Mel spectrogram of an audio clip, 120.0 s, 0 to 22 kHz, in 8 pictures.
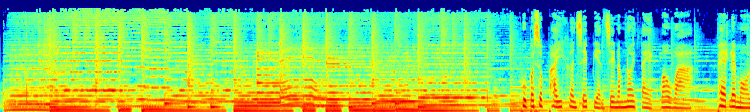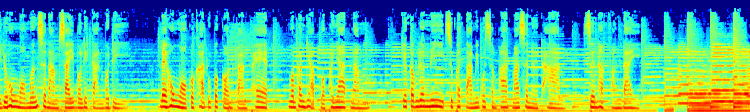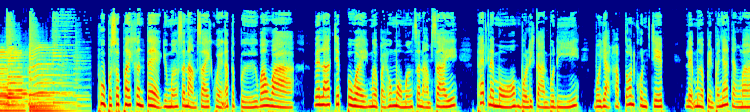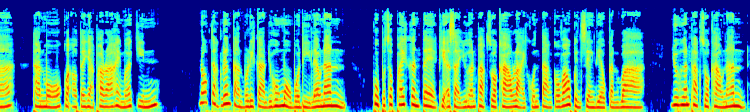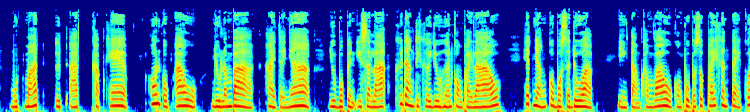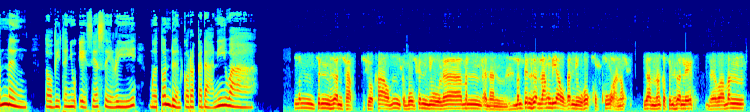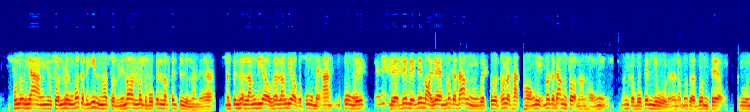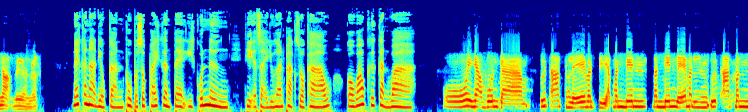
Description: ທີ່ທ່ານໄດ້ຮັບຟັງສິ້ນສຸດລົງໄປນັ້ນ ແມ່ນການສັມພາດ ຊີວິດການເປັນຢູ່ ຂອງປະຊາຊົນ ຜູ້ປະສົພພັຍ ເຂື່ອນເຊປຽນ-ເຊນໍ້ານ້ອຍ ແຕກ ທີ່ເມືອງສນາມໄຊ ແຂວງອັດຕະປື ເມື່ອຕົ້ນເດືອນ ກໍຣະກະດາ 2019 ນີ້.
